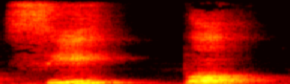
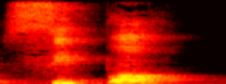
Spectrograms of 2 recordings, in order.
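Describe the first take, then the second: First: "cipó" drawn out slowly, the final "pó" held and stressed; slow stress on final syllable. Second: Said in the usual way. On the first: Shown as a demonstration. Teacher to students, slowly stressing "cipó" on "pó". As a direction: stretch "cipó" so the tonic "pó" stands out. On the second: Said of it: "Sílaba tônica".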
